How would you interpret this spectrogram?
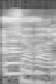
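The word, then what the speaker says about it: שָׁבַר: 샤바르, 이게 정확한 표현입니다.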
